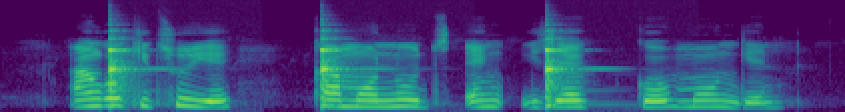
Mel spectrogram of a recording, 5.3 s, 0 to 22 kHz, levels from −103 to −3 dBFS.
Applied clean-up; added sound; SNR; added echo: none; Bowed string instrument; -2 dB; none.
